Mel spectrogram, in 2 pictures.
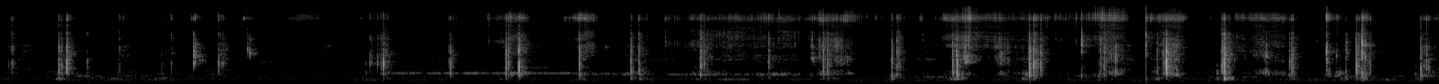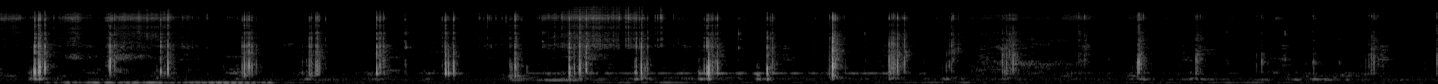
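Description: Close-up chewing of raw, uncooked basmati rice: many sharp, irregular crunches, several a second, as the hard dry grains are bitten and ground.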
